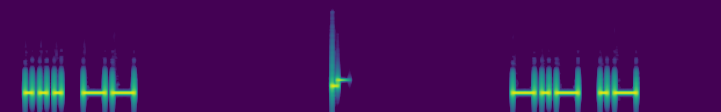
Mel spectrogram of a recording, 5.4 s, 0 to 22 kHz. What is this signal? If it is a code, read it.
Morse code, heard as a keyed tone, about 22 wpm, 700 Hz. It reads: SM KA
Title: Top Two Letter Combinations in Words 22wpm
